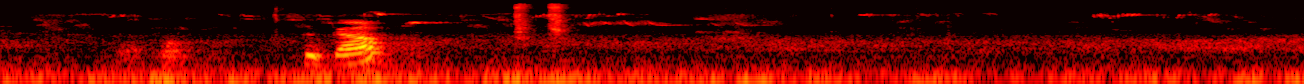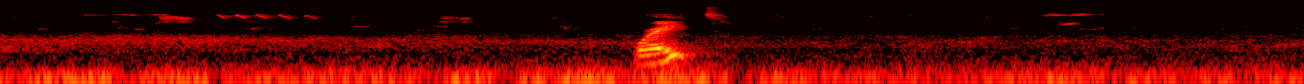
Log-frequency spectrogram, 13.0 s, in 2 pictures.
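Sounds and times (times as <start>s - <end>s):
small birds chirping: 0.0s - 13.0s
sharp clicks: 2.5s - 3.0s.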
